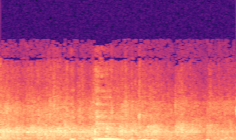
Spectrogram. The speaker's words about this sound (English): Yes, clap it up for her. Absolutely.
